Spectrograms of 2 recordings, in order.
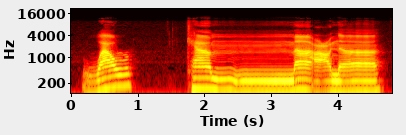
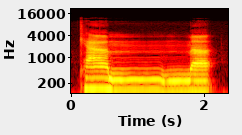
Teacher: So we ignore the ba, join the kaf directly to the mim.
